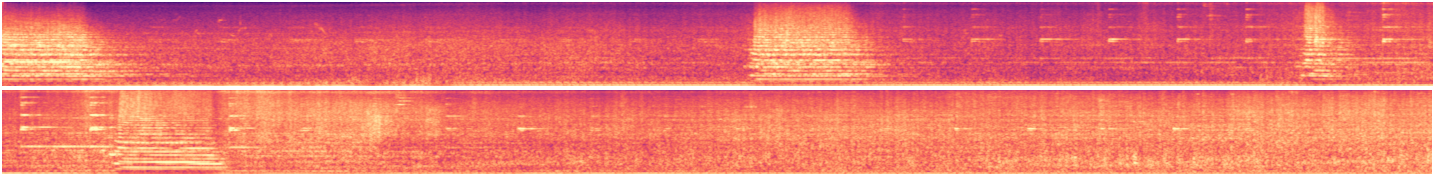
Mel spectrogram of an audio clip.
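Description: Norfolk Southern diesel locomotive sounding its multi-chime air horn in the grade-crossing pattern, long, long, short, long, over the steady drone of its diesel engine. After the last blast the rumble of the train and its wheels on the rail joints builds as it passes.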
